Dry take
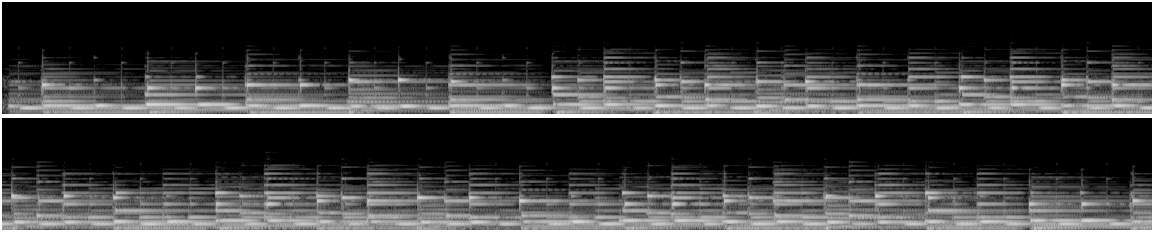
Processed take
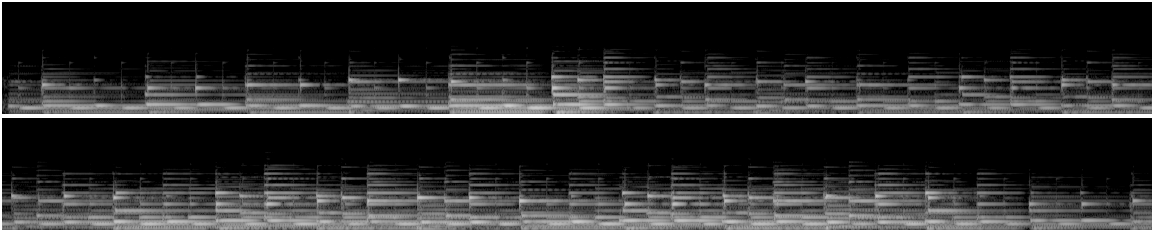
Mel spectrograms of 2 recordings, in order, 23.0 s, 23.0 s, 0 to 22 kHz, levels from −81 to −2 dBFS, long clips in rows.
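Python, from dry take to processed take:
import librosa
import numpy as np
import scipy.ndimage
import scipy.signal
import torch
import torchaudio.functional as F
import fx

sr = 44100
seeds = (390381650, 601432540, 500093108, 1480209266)

y = fx.gain(x, sr, db=fx.line((3.95, -10.5), (5.02, -1.5), (5.71, -1.5), (6.5, -14.0), (11.41, -14.0), (12.64, -4.5), (20.78, -4.5), (21.8, -13.0)))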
